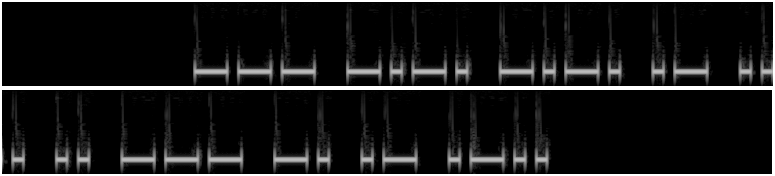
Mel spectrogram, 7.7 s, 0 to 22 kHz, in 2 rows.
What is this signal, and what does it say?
Morse code, heard as a keyed tone, about 22 wpm, 700 Hz. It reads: OCCASIONAL
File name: practice / 22wpm / 10 Letter Words - First 3 Letters Given - 22wpm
